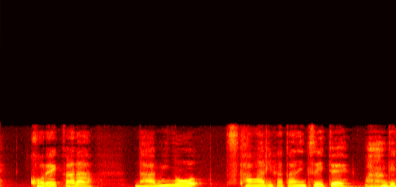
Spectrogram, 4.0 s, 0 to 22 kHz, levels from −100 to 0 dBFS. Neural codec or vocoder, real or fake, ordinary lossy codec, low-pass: autoencoder, 48 kHz, 32 numbers a frame, DAC-VAE, trained on Japanese speech; fake; none; 7.2 kHz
